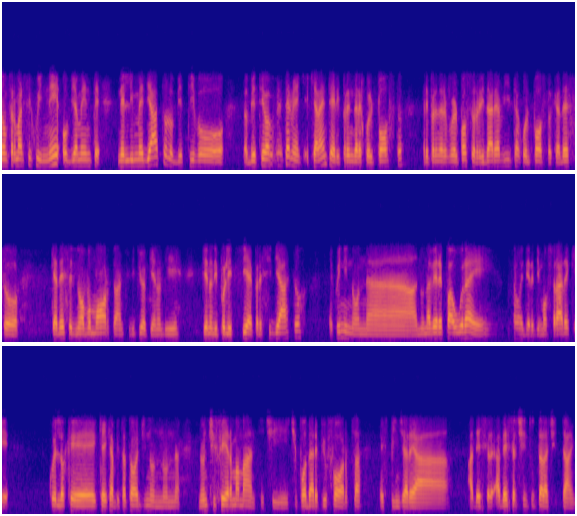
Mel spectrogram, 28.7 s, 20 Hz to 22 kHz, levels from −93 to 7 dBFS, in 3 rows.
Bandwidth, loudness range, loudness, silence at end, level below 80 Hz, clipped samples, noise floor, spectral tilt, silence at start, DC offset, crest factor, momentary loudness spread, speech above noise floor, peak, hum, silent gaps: 4 kHz; 2 LU; -27 LUFS; 0 s; -82 dBFS; under 0.1%; -73 dBFS; -7 dB/octave; 0 s; under 0.1%; 18 dB; 12 LU; 47 dB; -8 dBFS; none; none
